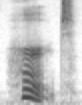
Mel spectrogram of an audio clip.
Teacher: Before coming forward for the T. In a stressed syllable, the vowel curves up, then down.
